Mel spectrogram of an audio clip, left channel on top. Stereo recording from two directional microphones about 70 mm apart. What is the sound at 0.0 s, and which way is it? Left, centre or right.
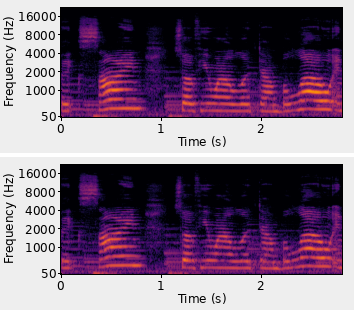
A woman's voice, left.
